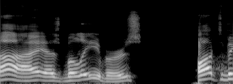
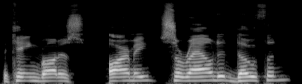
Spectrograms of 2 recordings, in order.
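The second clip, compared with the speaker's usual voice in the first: ordinary talk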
